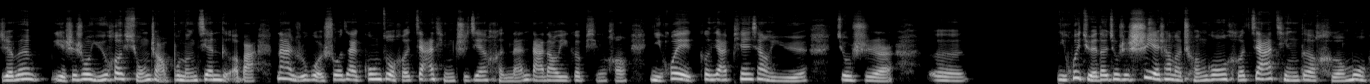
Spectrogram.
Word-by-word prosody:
人 195 +1 +4
们 235 +1 +2
也 190 -7 0
是 215 - 0
说 235 +2 +5
鱼 205 0 +2
和 250 +3 +3
熊 215 -5 -1
掌 225 0 -2
不 210 - 0
能 190 -2 +1
兼 215 +1 +3
得 205 - -2
吧。 160 0 -4 0.2
那 270 -3 +1
如 200 -1 0
果 205 -6 0
说 220 +4 0
在 215 -1 +1
工 240 +5 +3
作 235 -3 +2
和 185 -1 -2
家 230 +4 -2
庭 180 -8 -6
之 180 +1 -7
间 200 +2 -2
很 170 -7 -7
难 160 +8 -3
达 180 -4 -2
到 185 -1 -1
一 180 -1 -2
个 190 - -3
平 180 -3 -12
衡， 165 -1 -8 0.2
你 195 -3 +1
会 235 +2 +4
更 215 +4 -1
加 225 -2 +1
偏 245 +3 +1
向 230 -6 0
于， 160 0 -3 0.3
就 205 -2 +1
是， 175 -5 -2 0.4
呃 175 -3 -2 0.9
你 215 -2 +2
会 295 +8 +1
觉 205 -7 +3
得 215 - +3
就 235 +2 +2
是 225 -1 +1
事 270 +9 +4
业 260 -5 +6
上 240 0 +2
的 210 - +1
成 185 0 -3
功 225 +3 +2
和 220 -3 -2
家 245 +5 +1
庭 210 -7 -2
的 195 -2 0
和 170 -2 -4
睦， 205 -1 +2
205 Hz, 270 characters per minute, -22 LUFS, 185-230 Hz, 0.9 s, 业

